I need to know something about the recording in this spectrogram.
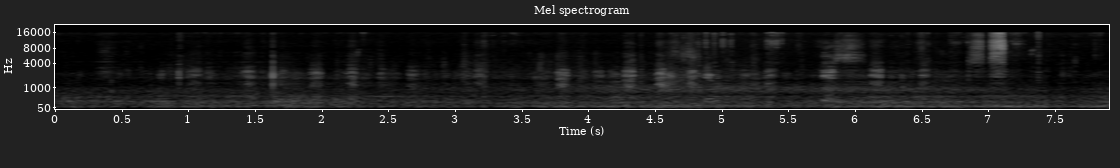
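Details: Koby the Rottweiler on day 2 of basic obedience training, panting steadily in quick, breathy bursts of about four a second, with faint voices in the background.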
